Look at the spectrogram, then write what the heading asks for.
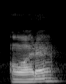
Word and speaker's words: hora: The word hora, which means hour. Again, you don't pronounce the H, alright? So, hora.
